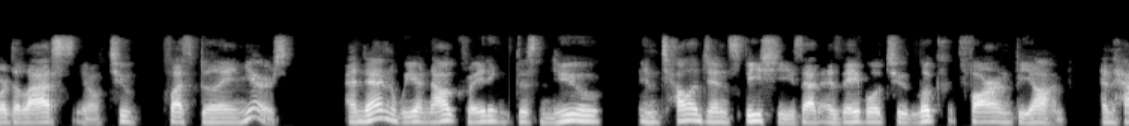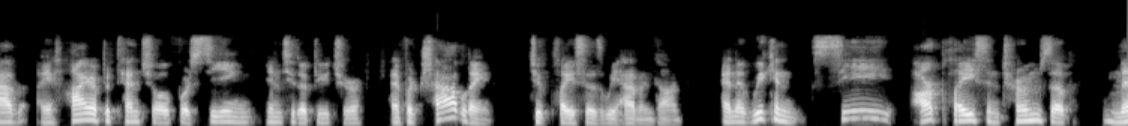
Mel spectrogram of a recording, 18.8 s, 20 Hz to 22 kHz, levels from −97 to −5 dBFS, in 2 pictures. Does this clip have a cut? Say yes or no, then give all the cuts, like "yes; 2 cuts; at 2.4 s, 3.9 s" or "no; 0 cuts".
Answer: yes; 1 cut; at 16.5 s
